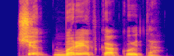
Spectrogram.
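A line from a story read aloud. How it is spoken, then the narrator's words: Smirking snort. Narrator (Russian): хмыкнул рядом Радик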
